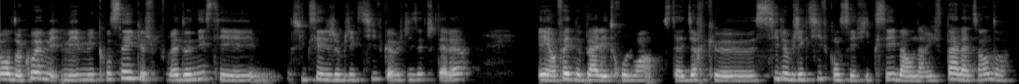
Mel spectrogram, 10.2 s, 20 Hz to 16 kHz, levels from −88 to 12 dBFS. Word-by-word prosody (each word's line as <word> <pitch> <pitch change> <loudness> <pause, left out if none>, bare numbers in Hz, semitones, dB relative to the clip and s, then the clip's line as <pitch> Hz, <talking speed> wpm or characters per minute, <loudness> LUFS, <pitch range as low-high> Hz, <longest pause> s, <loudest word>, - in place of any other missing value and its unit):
Exactement, 245 -1 +7
donc 215 +3 0
ouais, 275 -1 +4
mes 250 - -2
mes 220 0 -1
mes 225 0 -3
conseils 255 +5 +1
que - - 0
je 250 - -11
pourrais 220 -4 0
donner, 230 +4 +3
c'est 210 -6 -2 0.3
fixer 235 +1 -4
les 225 0 -1
objectifs, 225 +3 -5
comme 225 - 0
je 225 - -12
disais 225 +2 -6
tout 240 0 -17
à - - +3
l'heure, 245 +1 -1 0.7
et 225 -1 +8
en 200 - +1
fait, 250 +2 +9
ne 230 - +3
pas 220 0 +2
aller 200 -2 +5
trop 215 +2 0
loin. 205 0 -6
C'est-à-dire 220 +3 -1
que 195 -1 +1
si 205 +6 -6
l'objectif 245 +2 -2
qu'on 225 -2 -1
s'est 215 -2 -3
fixé, 220 +4 -6
ben, 220 -4 +2
on 195 - 0
n'arrive 195 +1 -5
pas 250 - +3
à - - +4
l'atteindre 220 0 -2
225 Hz, 245 wpm, -25 LUFS, 210-240 Hz, 0.7 s, fait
